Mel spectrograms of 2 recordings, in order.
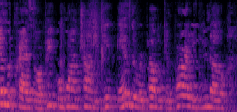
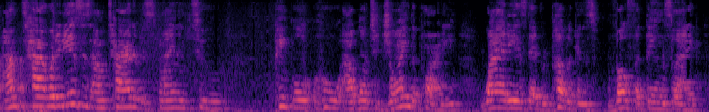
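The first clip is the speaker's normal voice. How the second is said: ordinary talk, nothing marked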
